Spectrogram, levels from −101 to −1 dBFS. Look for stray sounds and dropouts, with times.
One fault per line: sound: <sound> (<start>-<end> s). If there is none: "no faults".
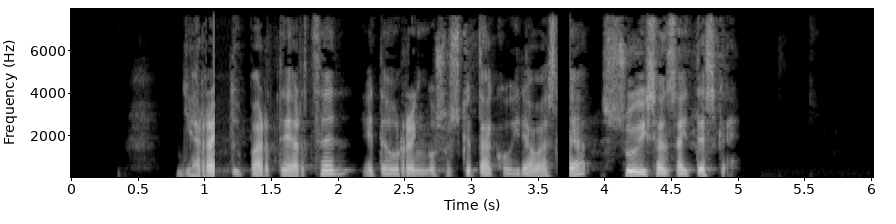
sound: dropout (1.1-1.2 s)
sound: dropout (3.7-3.8 s)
